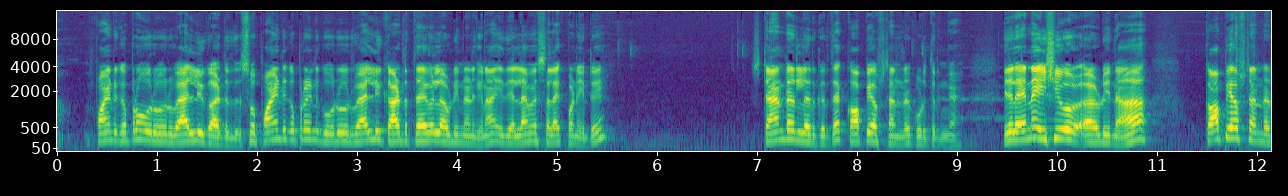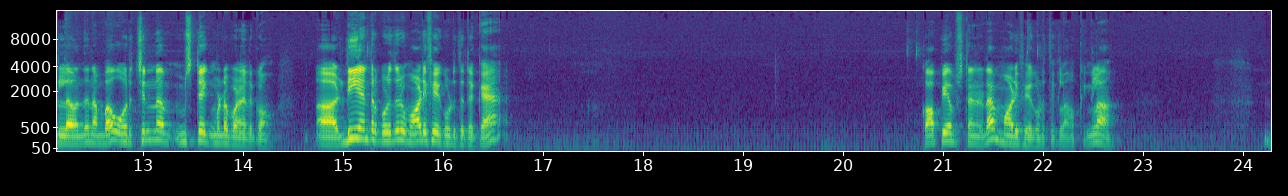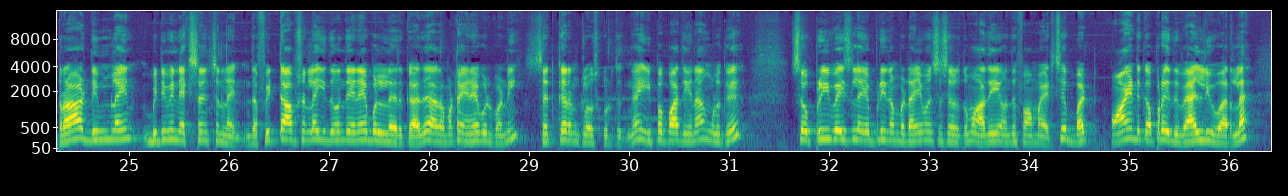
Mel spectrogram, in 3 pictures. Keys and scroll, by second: 10.3 Escape, 11.8 d, 11.8 space, 19.9 Escape.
